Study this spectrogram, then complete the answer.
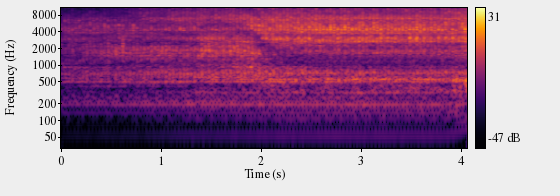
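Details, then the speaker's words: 2002 Citroen Berlingo 2.0 HDi with poor running, EGR valve suspected by a mechanic, after work on the EGR area: diesel clatter climbs smoothly as revs rise and hold, no stumble or missed beats; no misfire, normal revving. "Ignition on. Idling away much as before. That's not misfiring at all."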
